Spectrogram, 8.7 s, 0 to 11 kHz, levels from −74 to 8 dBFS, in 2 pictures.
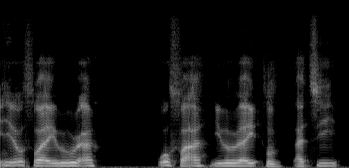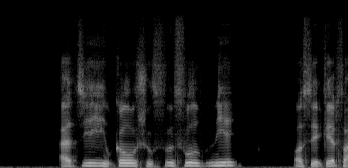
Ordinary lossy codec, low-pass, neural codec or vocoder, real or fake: none; 9.9 kHz; autoencoder, 22.05 kHz, a latent of 192 numbers a frame, VITS, trained on many speakers; fake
